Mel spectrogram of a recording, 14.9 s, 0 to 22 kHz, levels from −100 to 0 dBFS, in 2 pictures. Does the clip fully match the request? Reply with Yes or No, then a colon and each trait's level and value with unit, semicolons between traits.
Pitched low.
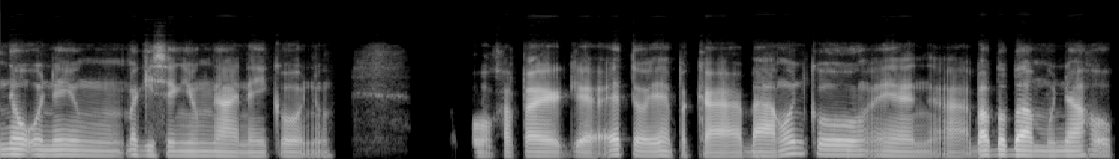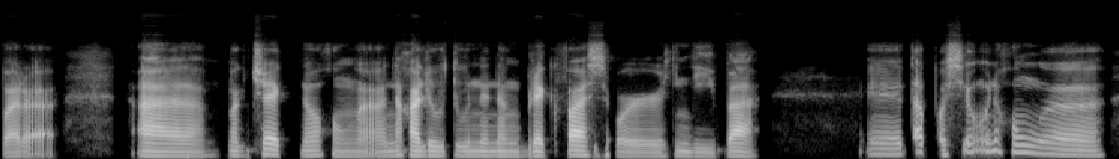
Yes: low, 110 Hz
